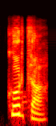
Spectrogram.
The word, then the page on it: kurta: Indian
